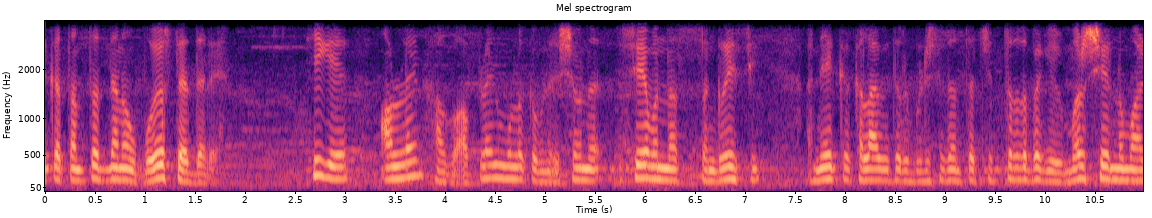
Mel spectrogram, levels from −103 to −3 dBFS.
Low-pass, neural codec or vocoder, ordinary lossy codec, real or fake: 3.6 kHz; none; Opus, 64 kbps; real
